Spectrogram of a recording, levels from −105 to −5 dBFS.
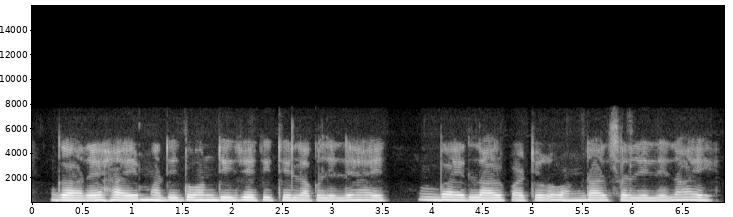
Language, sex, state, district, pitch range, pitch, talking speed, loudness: Marathi, female, Maharashtra, Chandrapur, 190-205 Hz, 200 Hz, 130 wpm, -16 LUFS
